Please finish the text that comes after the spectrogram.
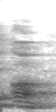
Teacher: जिसको बोलने के लिए जीभ का मध्य भाग कार्य करे उसे ही हम क्या कहते हैं? मध्य स्वर कहते हैं। जैसे अ बोल के देखिए, अ मध्य भाग कार्य कर रहा है ना, आप ट्राई कर लीजिएगा, ठीक है।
